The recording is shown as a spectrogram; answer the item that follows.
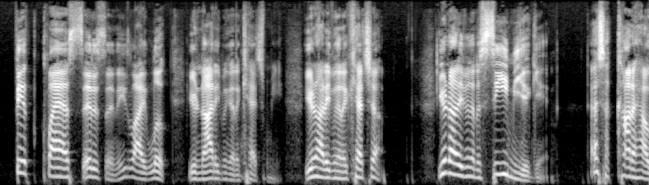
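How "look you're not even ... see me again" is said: put-on smug, cocky, boastful schoolyard kid's taunting. Retelling how a small kid in another kart taunted: imitating kid taunting. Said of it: "He treated me like a peasant".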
